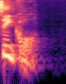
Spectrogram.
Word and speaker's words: SQL: That stands for Structured Query Language, commonly pronounced SQL.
